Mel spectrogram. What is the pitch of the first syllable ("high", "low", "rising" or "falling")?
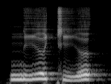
rising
